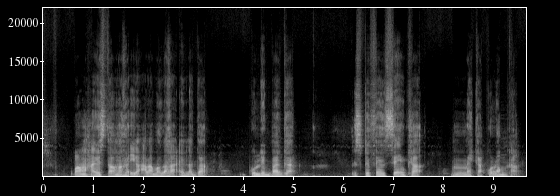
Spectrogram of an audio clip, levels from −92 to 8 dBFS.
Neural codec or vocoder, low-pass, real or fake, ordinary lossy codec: codec, 44.1 kHz, 1.7 kbps, Pupu-Codec; none; fake; none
